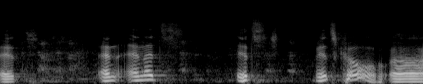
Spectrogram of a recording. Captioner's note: audience chuckling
